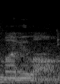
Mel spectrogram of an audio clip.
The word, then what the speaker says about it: Muni Long: Muni is Money. I just Muni like... is Muni. Right, but it's pronounced Muni Long.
